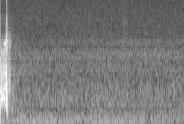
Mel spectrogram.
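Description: Faint steady low hum and hiss of an air traffic control radio feed between transmissions, with the end of a radio voice cutting off right at the start.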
